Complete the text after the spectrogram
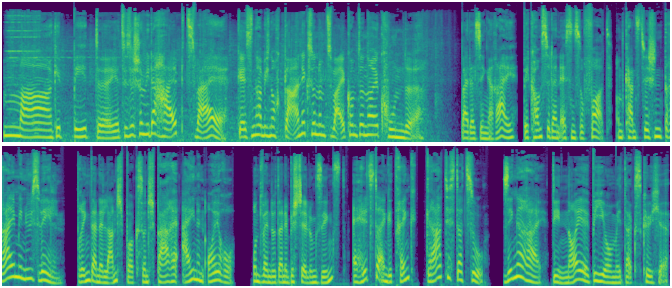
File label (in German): Sprechsample Spot; Singerei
